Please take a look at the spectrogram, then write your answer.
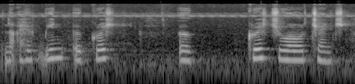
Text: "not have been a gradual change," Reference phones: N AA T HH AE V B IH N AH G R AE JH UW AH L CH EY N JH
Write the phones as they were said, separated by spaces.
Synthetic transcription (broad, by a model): N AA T HH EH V B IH N AH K R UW CH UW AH L CH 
